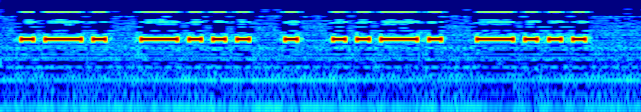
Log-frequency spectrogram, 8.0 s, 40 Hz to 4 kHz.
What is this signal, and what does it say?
Morse code, heard as a keyed tone, about 8 wpm, 800 Hz. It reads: RBEFB
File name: telegrafia / i2tfj / Lez13 35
